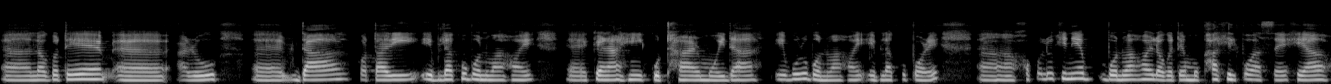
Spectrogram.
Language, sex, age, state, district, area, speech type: Assamese, female, 45-60, Assam, Dibrugarh, rural, spontaneous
